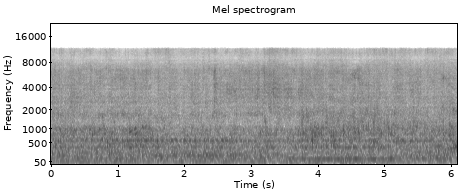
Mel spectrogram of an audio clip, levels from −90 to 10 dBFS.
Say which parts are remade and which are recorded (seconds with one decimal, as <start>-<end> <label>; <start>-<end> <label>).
0.0-6.1 remade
